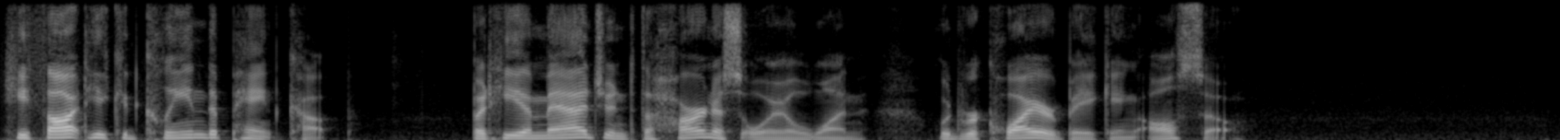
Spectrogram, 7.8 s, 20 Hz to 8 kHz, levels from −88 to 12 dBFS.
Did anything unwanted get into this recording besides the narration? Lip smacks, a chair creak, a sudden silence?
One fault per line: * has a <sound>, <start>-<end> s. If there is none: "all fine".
all fine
